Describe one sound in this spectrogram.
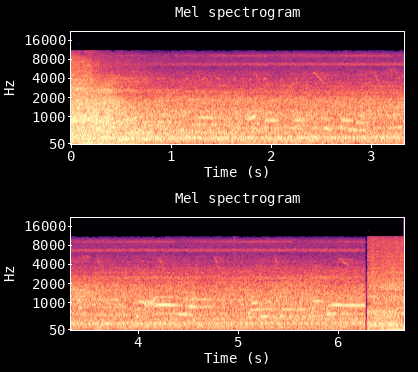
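A heavy truck engine hums in the distance.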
